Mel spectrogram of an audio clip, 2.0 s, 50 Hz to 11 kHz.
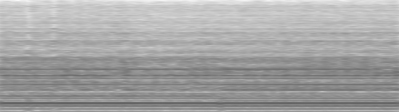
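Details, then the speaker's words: Espresso machine test shot of Mayorga Cafe Cubano organic dark roast, 92°C: steady low pump buzz at one pitch, 9.8–9.9 bar, nothing comes out; puck choked, grind must go even coarser. "still nothing comes out very so we know we need to adjust the grind size even corset"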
